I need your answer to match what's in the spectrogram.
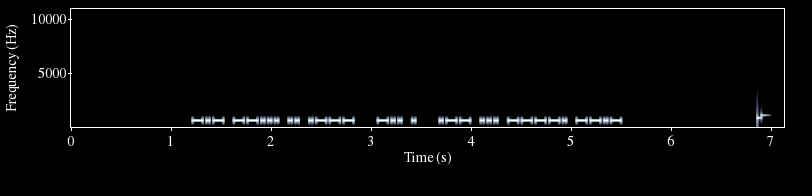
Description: Morse code, heard as a keyed tone, about 36 wpm, 700 Hz. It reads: K7IJ DE WS9Q
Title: USA Callsign DE Callsign - 4 Characters - 35wpm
